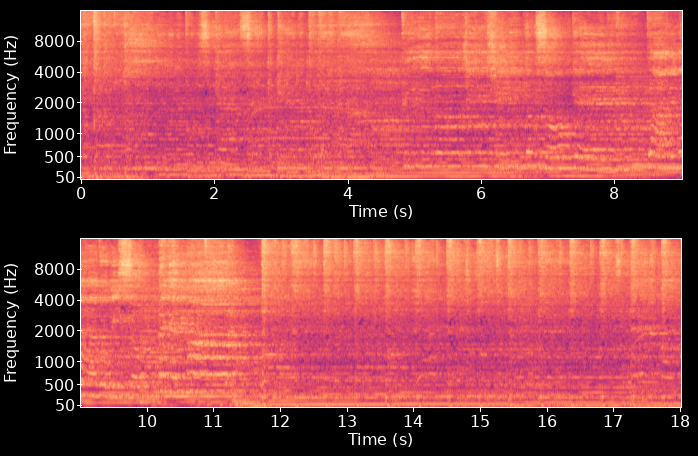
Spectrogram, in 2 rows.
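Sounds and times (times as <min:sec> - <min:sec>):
backing music with heavy bass: 0:00.0 - 0:18.0
man singing pop song: 0:00.0 - 0:18.0.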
